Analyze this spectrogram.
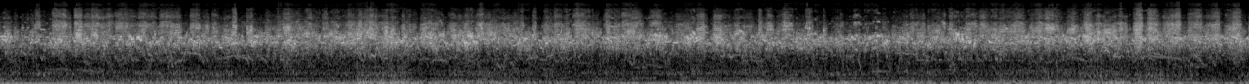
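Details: Budgerigars kept as an aviary colony chatter without pause, a long bright babble of high chirps, warbles and squeaks from numerous birds.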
